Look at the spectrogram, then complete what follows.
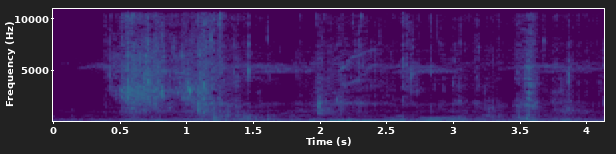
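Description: Faint splashing and pattering of water poured from a plastic bottle onto a potted plant's leaves and soil, starting about half a second in.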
